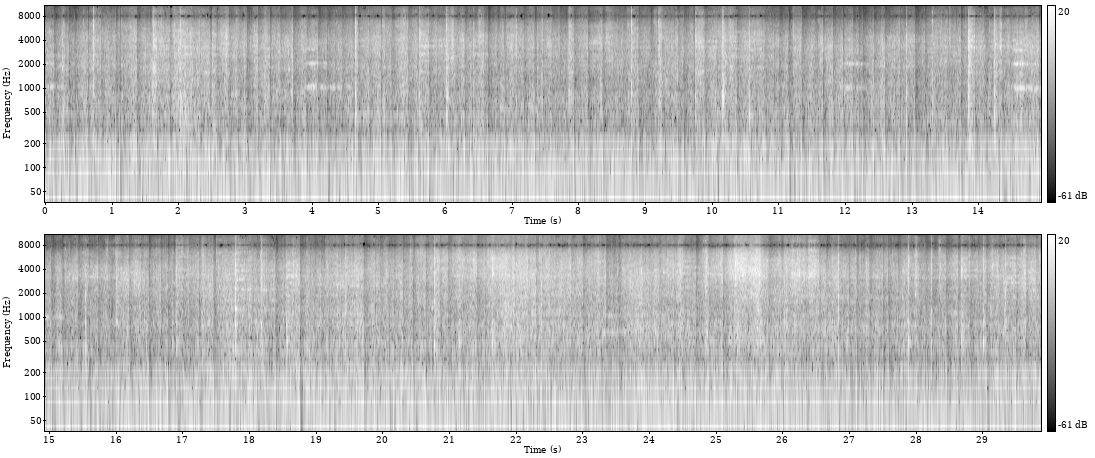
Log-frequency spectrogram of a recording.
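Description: Empty covered hopper cars of a grain train rolling past close by on a curve: a steady rumble and clatter of steel wheels on the rails, with a few short squeals.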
